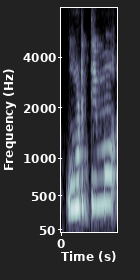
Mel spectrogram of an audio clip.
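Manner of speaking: "último" said as "úrtimo", a tapped R in place of the L; Caribbean "úrtimo" for "último"; L turned to R. Shown as a demonstration. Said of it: "conversión de la L en R".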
